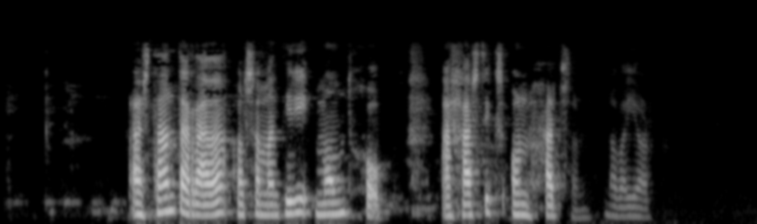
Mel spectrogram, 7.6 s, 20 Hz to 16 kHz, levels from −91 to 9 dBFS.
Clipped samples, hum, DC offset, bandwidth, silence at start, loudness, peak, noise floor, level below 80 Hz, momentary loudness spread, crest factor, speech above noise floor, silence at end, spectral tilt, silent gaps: under 0.1%; none; under 0.1%; 8 kHz; 1.3 s; -20 LUFS; -2 dBFS; -86 dBFS; -66 dBFS; 11 LU; 22 dB; 66 dB; 1.15 s; -5.5 dB/octave; none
